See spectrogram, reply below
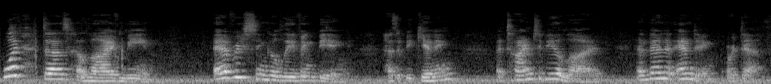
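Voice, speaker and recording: A woman with a lowish, sing-song voice reads a picture book aloud to children at a moderate pace. She chats as she goes, using simple phrasing, tag questions and casual asides. The recording is roomy, from a distant mic, with background noise.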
